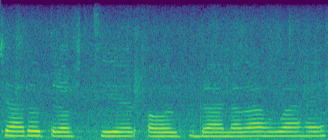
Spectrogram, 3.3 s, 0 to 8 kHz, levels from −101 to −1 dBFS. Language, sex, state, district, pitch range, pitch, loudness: Hindi, female, Bihar, Kaimur, 230-245 Hz, 235 Hz, -15 LUFS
